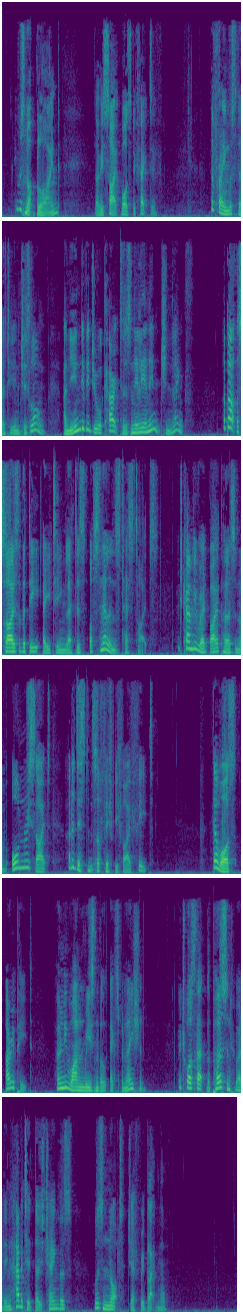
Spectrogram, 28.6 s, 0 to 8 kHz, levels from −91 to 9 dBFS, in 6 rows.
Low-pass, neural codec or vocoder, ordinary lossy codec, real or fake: 7.2 kHz; none; AAC, 32 kbps; real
